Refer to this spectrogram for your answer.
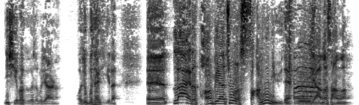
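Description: Against some background noise, a man with a fairly low voice tells a funny anecdote on a livestream at a slightly quick pace. His Northeastern Chinese accent comes through as he animatedly plays the people in the story, in true storyteller fashion.

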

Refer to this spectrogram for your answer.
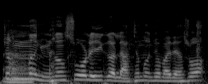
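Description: A man's voice: high voice, expressive, rapid-fire, background noise. A young man chatting on a comedy talk show, telling stories animatedly and acting out quoted lines. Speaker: comedian panelist. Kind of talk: casual chat.

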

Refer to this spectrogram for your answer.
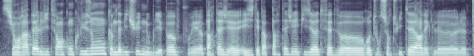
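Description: A man co-hosts a relaxed tech podcast. He teases the others and guides the episode to its close in a light, joking way. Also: mid-range voice, fast. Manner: joking, teasing, wraps up the show. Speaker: podcast co-host. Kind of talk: casual podcast chat.

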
